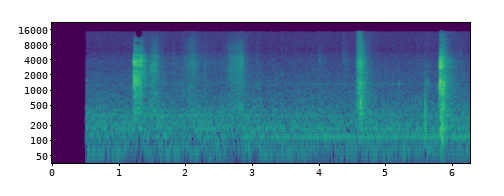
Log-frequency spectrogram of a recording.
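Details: A cough.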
